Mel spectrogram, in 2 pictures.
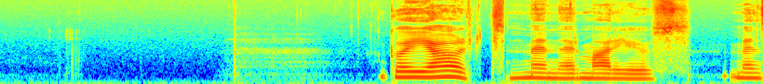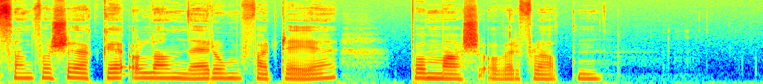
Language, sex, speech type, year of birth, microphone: Norwegian, female, read, 1961, Sennheiser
